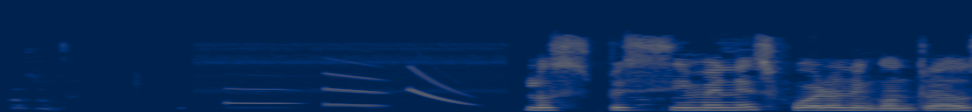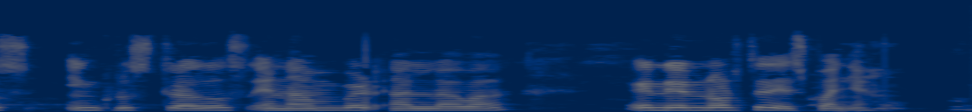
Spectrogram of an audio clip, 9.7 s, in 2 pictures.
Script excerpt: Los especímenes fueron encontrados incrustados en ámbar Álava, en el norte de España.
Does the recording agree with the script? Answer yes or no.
yes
